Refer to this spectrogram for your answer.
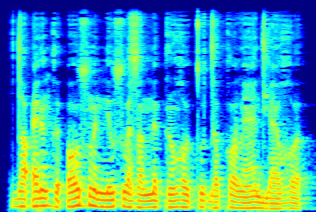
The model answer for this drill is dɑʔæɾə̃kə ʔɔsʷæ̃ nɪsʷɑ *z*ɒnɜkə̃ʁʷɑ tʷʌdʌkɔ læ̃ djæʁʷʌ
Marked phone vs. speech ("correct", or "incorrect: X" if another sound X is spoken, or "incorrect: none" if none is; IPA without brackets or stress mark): correct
